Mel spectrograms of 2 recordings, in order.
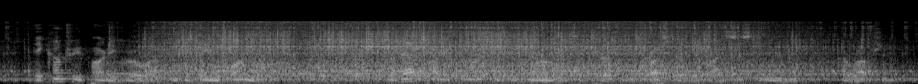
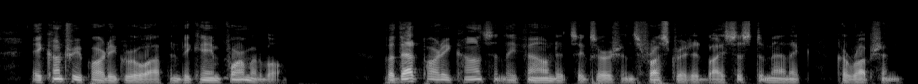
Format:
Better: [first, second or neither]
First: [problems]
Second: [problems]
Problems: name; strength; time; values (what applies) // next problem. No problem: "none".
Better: second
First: background sound (Drill / Mechanisms); 4 dB above the speech // room echo; dies away in 0.9 s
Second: none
